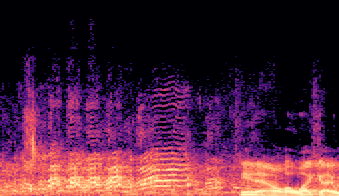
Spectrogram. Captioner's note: crowd laughs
